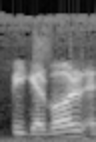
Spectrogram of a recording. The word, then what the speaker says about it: pickleball: ¿Lo he dicho bien? ¿Cómo se dice? ¿Pickleball, pickleball? – Pickleball, está todo perfecto. Sean nombres así un poco anglosajones, estamos en España, así que pickleball, se lo puede decir.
